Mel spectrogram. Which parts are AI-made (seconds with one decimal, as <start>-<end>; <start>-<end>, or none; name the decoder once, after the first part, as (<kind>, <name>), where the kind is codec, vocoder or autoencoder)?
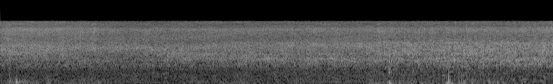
0.0-1.5 (autoencoder, DAC-VAE); 1.9-3.8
